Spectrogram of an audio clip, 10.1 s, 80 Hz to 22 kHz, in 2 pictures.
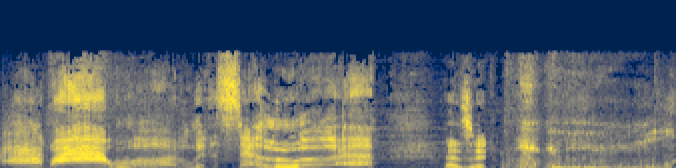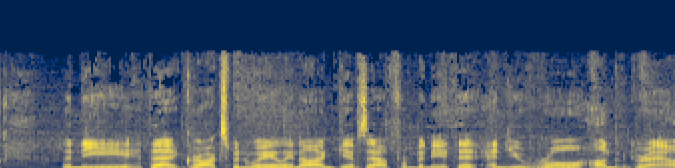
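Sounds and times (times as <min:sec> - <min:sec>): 
voice imitating screeching zombies: 0:00.0 - 0:02.8, 0:03.8 - 0:05.1
speech: 0:01.5 - 0:04.6, 0:05.5 - 0:10.1.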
